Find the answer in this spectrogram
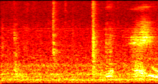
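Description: A few light clicks or taps over a steady room hum, the two loudest a little over half a second apart in the second half.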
